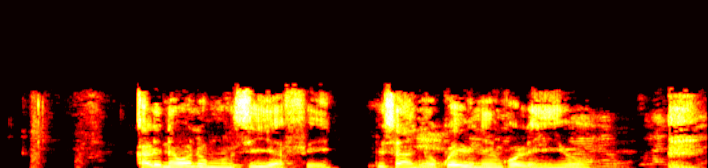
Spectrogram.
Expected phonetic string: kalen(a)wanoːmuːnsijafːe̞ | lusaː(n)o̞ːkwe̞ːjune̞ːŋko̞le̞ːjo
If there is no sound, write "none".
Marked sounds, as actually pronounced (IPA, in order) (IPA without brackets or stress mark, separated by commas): a, ɲ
